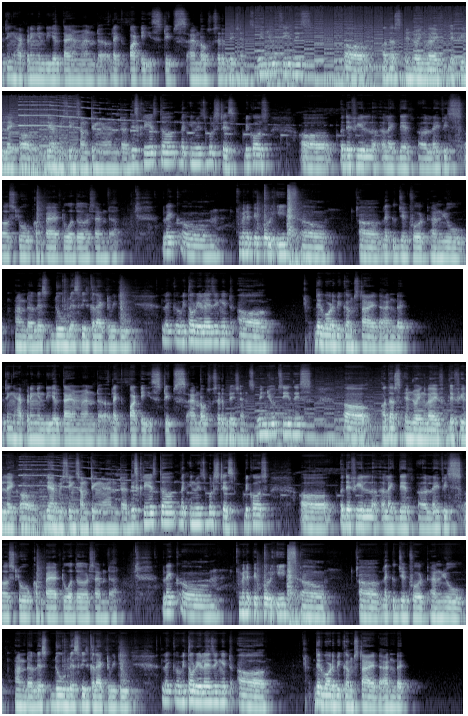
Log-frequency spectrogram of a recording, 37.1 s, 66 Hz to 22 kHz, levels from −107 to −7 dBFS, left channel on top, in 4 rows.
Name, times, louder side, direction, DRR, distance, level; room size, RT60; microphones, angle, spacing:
voice 1, 0.0-6.6 6.8-14.6 15.2-20.9 21.2-22.9 23.3-25.1 25.7-27.8 28.1-33.1 34.1-35.8, right 2 dB, 40° right, 0.4 m, -30 dB
sound 1, 4.5-10.8, left 3 dB, 75° left, 0.4 m, -41 dB
sound 2, 9.6-16.8, left 4 dB, 50° left, 1.1 m, -47 dB
sound 3, 18.2-18.6 19.2-19.7 20.3-20.7 21.0-21.5 23.2-25.1 28.9-29.6 30.2-30.7 31.6-31.7, equal, ahead, 0.6 m, -43 dB
4.6 x 2.1 x 2.8 m
head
